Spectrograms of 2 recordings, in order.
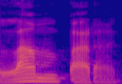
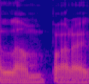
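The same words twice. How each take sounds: First: The stress falls on the first syllable. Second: The stress falls on a later syllable. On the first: The speaker calls it right. "Notice the accent on A" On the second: The speaker calls it wrong. "I didn't say toca la lámpara grande"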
